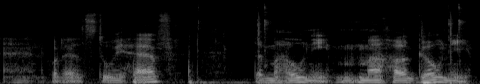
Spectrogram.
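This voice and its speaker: Guy streaming a game, slow n creaky, thinks out loud, bit of typing noise. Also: deep voice, fairly even intonation. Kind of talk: casual live-stream chat while playing. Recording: background noise with keyboard typing.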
